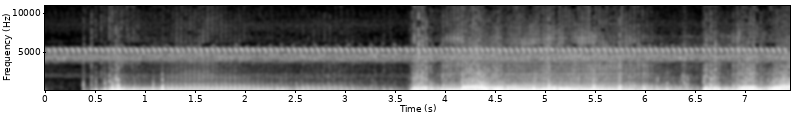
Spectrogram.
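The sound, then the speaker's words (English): A Harley motorcycle rides at night on an empty highway, its engine a steady, dense drone with a constant high whine above it. The drone grows noticeably louder and rougher partway through and holds there to the end. “Sartaj was riding through the balmy night on his Harley, enjoying the solitude and the sight of the shimmering stars in the heavens.”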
